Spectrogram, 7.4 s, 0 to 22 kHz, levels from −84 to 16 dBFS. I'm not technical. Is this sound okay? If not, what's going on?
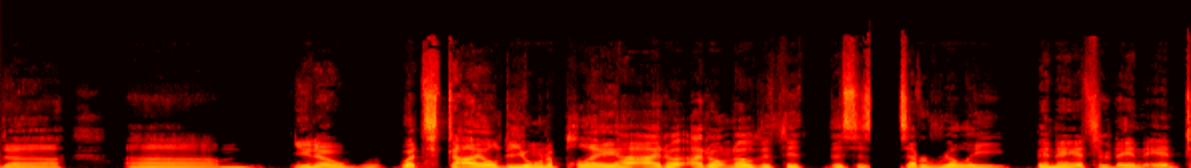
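No. Around 5.42 seconds there is a playback stall: the player most likely ran short of incoming data and had nothing to play. The speech cuts out in mid-flow and stays silent for about 0.19 seconds, until 5.63 seconds.

Right after that comes a time-compressed catch-up: to make up the lost time, the player trims and blends tiny slices of the backlog. From 5.63 to 5.81 seconds the speech runs at double speed, hurried but at its normal pitch.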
